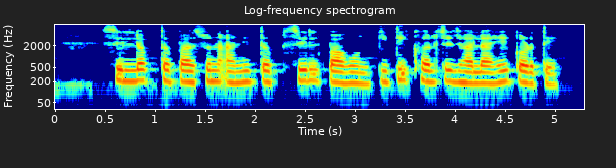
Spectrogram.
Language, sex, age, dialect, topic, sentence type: Marathi, female, 18-24, Varhadi, banking, statement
